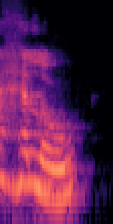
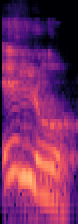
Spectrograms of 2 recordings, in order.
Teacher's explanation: não é Hello em inglês é Helô sem pronunciar o h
